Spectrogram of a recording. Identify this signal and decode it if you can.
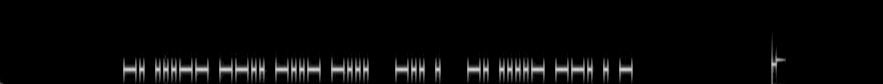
Morse code, heard as a keyed tone, about 30 wpm, 700 Hz. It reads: N3ZXB DE N4GET
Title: USA Callsign DE Callsign - 5 Characters - 30wpm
